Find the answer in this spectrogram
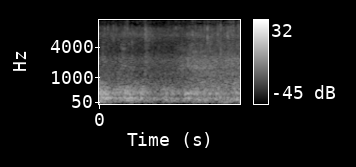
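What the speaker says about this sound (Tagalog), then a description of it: "Kumukulog pa." Thunder rolls as a low rumble under heavy, steady rain pounding nearby surfaces near a building behind a mall during a hailstorm, with no voices.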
